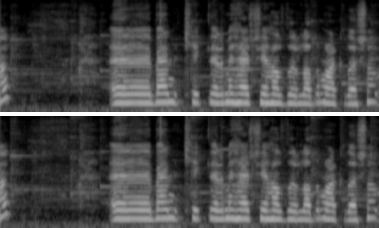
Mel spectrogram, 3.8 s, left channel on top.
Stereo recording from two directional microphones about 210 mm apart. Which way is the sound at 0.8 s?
Centre (ahead or behind).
